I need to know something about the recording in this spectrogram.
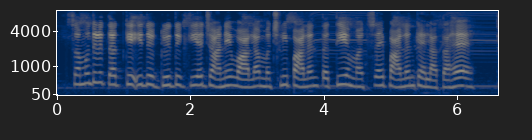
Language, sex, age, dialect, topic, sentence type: Hindi, female, 18-24, Hindustani Malvi Khadi Boli, agriculture, statement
